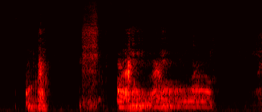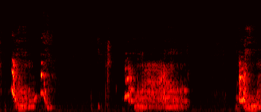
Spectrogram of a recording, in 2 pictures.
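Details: Golden retriever giving a run of throaty, grumbling growl-moans in uneven bursts, some short and some drawn out for up to two seconds, with brief silent gaps between, about six outbursts in all.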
